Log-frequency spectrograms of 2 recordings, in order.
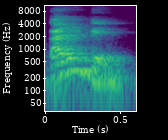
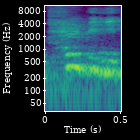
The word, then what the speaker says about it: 칼뱅: 개혁 신학의 아버지가 되시는 어 깔베 옛날 발음으로는 칼빈이 되시는 그분께서 처음에 제네바에서 목회를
